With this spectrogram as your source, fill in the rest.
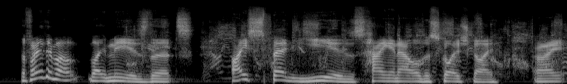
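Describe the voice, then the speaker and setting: A man at fairly high pitch with lively intonation, moderate pace and very even loudness, over noticeable background noise. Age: 30s. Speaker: video game streamer. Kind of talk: casual livestream chat. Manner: halting with many repetitions.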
